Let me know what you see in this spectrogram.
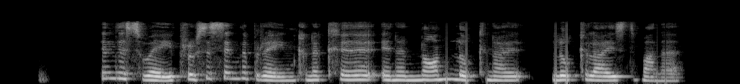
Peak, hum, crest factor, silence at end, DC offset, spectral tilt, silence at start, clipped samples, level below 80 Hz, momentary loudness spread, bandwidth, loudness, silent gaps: -4 dBFS; none; 16 dB; 0.6 s; under 0.1%; -5.5 dB/octave; 1 s; under 0.1%; -52 dBFS; 10 LU; 7.8 kHz; -19 LUFS; 5.37-5.47 s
